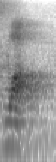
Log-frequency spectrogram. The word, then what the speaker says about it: は: So if this ha used as a particle, we pronounce wa.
